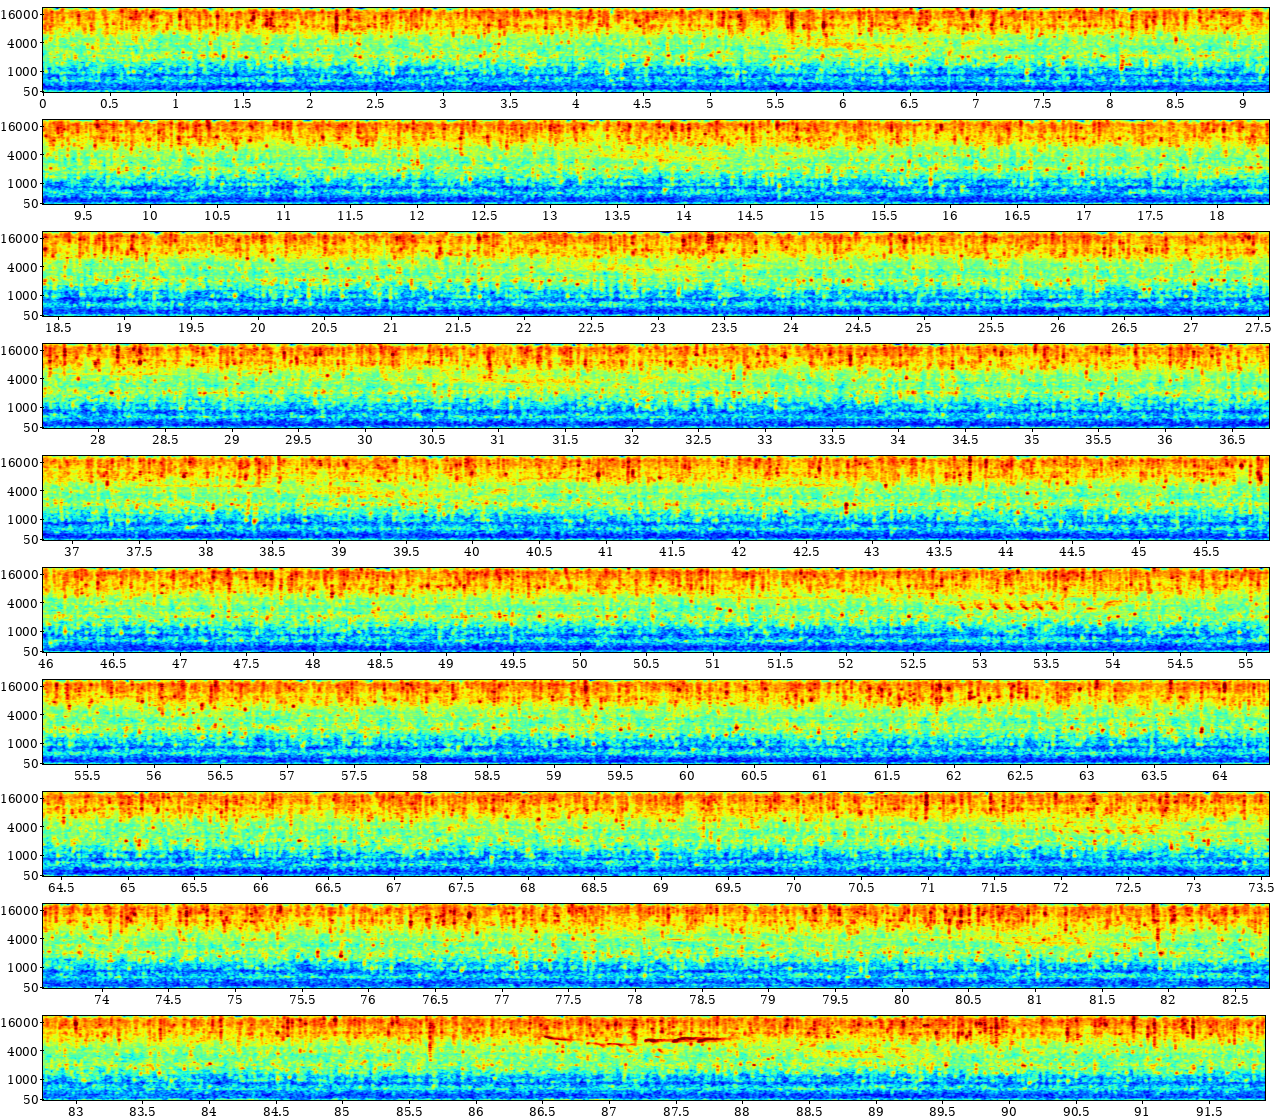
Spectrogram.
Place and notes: Court-St.-Étienne, Belgique - Ry Sainte-Gertrude stream
The ry Sainte-Gertrude river, a small stream in the woods. Very quiet ambience, woods, water and birds.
